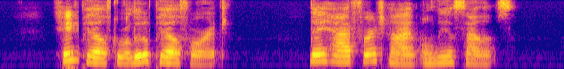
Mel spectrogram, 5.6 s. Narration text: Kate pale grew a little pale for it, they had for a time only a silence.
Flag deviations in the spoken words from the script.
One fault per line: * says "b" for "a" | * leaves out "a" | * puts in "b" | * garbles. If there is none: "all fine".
all fine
